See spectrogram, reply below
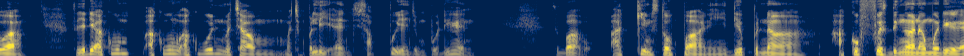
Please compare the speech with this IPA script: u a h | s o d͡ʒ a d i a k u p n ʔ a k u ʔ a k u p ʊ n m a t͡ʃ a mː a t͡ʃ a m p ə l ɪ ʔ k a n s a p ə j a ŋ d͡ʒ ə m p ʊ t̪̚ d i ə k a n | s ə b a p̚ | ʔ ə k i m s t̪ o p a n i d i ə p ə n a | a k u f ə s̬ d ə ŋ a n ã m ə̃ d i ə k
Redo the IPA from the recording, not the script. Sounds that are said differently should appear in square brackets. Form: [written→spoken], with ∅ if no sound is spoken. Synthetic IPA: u a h | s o d͡ʒ a d i a k u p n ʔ a k u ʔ a k u p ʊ n m a t͡ʃ a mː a t͡ʃ a m p ə l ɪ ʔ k a n s a p ə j a ŋ d͡ʒ ə m p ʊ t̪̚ d i ə k a n | s ə b a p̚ | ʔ [ə→a] k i m s t̪ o p a n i d i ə p ə n a | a k u f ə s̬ d ə ŋ a n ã m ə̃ d i ə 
